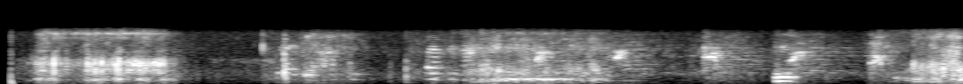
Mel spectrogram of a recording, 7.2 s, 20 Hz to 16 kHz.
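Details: A man snoring after staying awake about 36 hours playing video games.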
